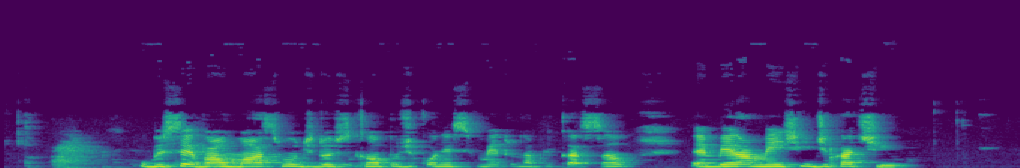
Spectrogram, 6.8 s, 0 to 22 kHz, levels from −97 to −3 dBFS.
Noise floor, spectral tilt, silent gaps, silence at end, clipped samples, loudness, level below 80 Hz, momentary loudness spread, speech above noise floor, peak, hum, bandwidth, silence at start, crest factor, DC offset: -62 dBFS; -3.5 dB/octave; none; 0.75 s; under 0.1%; -16 LUFS; -70 dBFS; 17 LU; 46 dB; -2 dBFS; none; 7.6 kHz; 0.35 s; 16 dB; under 0.1%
